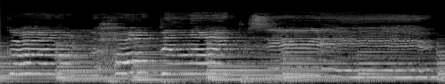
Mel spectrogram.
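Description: A girl singing into a microphone while accompanying herself on a grand piano.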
